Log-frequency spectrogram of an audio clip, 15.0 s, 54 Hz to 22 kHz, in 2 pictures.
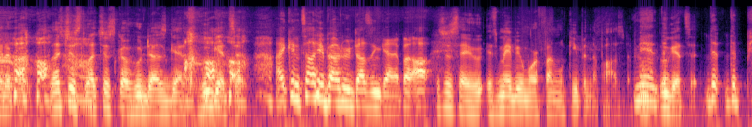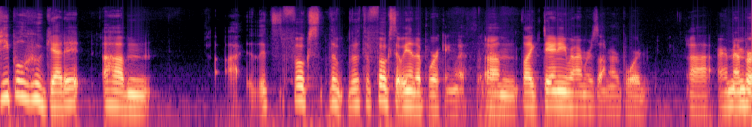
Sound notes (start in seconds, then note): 1.8 laughs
